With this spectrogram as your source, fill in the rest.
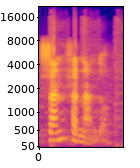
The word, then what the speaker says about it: San Fernando: short but I mean the correct pronunciation is San Fernando and that's really a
